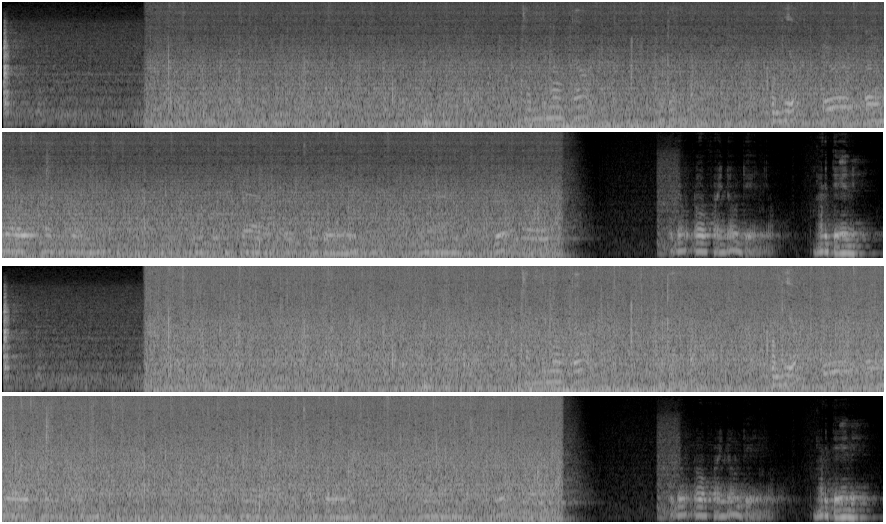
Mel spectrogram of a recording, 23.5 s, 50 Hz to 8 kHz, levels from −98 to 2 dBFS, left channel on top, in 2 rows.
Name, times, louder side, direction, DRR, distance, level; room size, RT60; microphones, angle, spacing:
voice 1, 0.0-4.4 5.6-6.4 9.6-9.7 20.5-20.8, equal, 5° left, 1.1 m, -45 dB
sound 1, 1.9-19.3, right 6 dB, 80° right, 1.0 m, -34 dB
voice 2, 4.3-4.7 10.9-13.5 14.2-16.6 17.3-18.0 18.3-19.2 20.6-22.0 22.6-23.1, left 1 dB, 55° left, 1.6 m, -40 dB
voice 3, 6.9-7.9 8.7-9.3 10.2-10.7, right 2 dB, 55° right, 1.3 m, -37 dB
22.0 x 17.0 x 8.9 m
head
